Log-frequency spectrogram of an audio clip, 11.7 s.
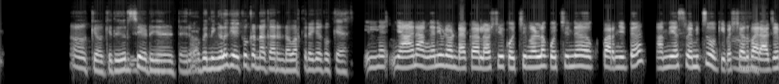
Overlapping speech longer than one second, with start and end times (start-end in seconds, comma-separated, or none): none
